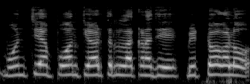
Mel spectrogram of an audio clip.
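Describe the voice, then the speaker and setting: A woman's voice: extremely high pitch, level tone, fast talker, bright, forceful tone. A woman voicing a distraught village mother in a cartoon, melodramatic, wailing and cursing.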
